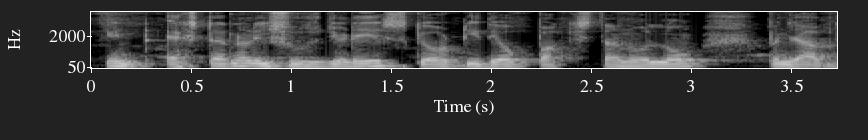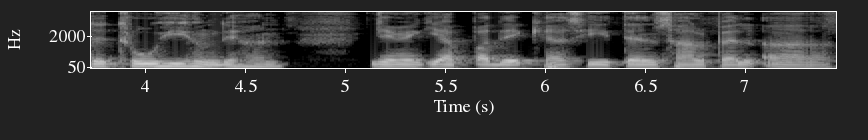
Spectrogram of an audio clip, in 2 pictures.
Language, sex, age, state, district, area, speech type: Punjabi, male, 18-30, Punjab, Muktsar, rural, spontaneous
